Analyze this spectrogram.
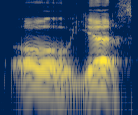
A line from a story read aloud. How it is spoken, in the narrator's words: groaned Mr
